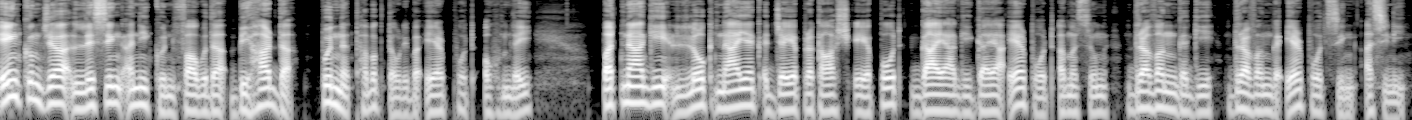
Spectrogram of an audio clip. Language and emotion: Manipuri, neutral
